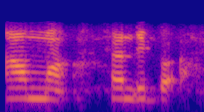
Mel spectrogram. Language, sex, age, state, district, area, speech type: Tamil, female, 60+, Tamil Nadu, Mayiladuthurai, urban, conversation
